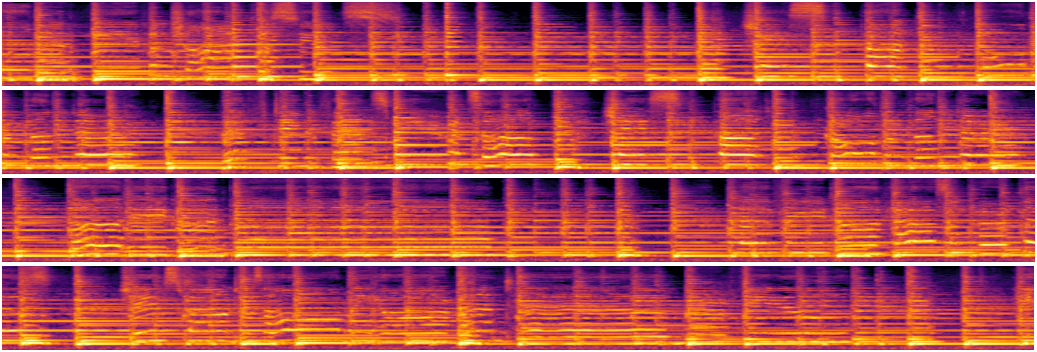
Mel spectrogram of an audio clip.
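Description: Cigar-box ukulele strummed steadily in chords, with a woman singing the melody over it.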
